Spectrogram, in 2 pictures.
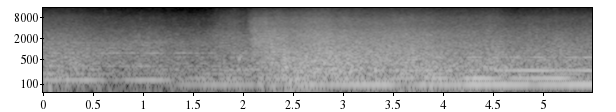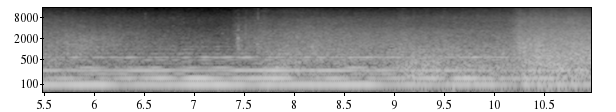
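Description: Slow ambient music of held low chords over the sound of ocean surf. A wave swells up about two seconds in and falls away about seven seconds in.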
